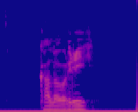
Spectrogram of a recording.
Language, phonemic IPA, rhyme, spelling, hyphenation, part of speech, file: Dutch, /kɑloːˈri/, -i, calorie, ca‧lo‧rie, noun, Nl-calorie.ogg
- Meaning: calorie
